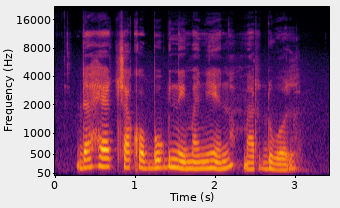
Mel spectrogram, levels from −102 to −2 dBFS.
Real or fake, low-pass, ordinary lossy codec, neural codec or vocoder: fake; 19.8 kHz; none; vocoder, 44.1 kHz, 128 mel bands every 512 samples, BigVGAN v2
